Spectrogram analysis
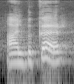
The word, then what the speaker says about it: Albuquerque: Albuquerque, the last Q-U-E is silent. You can say Alfonso de Albuquerque or just say Albuquerque. Both are accepted as far as the examination part is considered.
